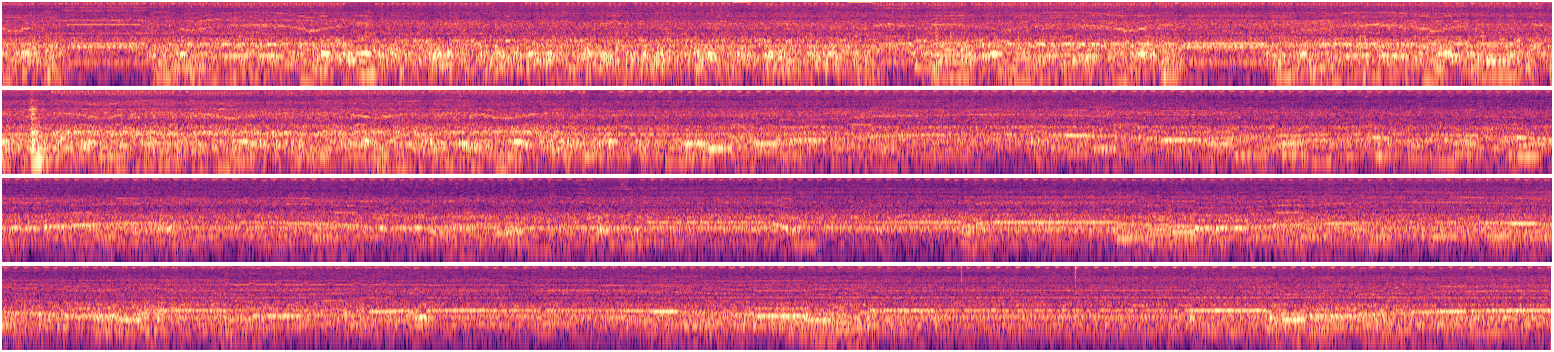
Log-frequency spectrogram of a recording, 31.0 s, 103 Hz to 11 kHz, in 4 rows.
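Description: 3D printer stepper motors whining as the print head traces round perimeters. The pitch rises and falls in a repeating arc about every second and a half, jumbled in the first ten seconds and regular after that.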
